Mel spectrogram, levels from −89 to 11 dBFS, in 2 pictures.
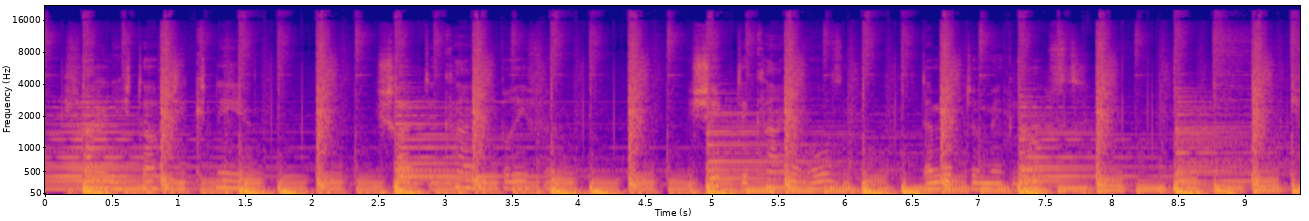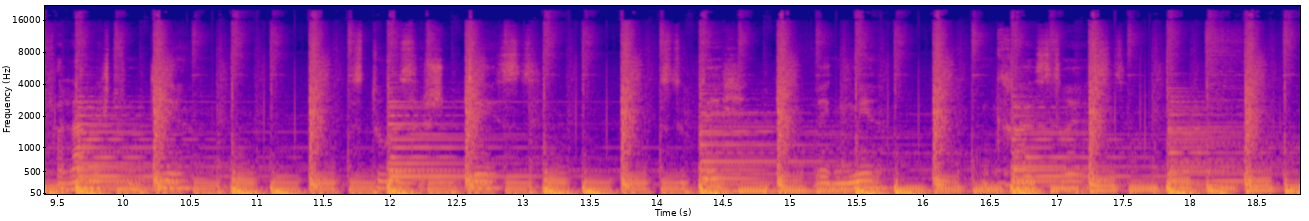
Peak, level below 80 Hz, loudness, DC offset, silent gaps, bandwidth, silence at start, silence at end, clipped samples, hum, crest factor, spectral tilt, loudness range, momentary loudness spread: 0 dBFS; -18 dBFS; -16 LUFS; under 0.1%; none; over 20 kHz; 0 s; 0 s; under 0.1%; none; 14 dB; -5.5 dB/octave; 1 LU; 4 LU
